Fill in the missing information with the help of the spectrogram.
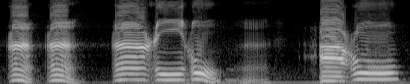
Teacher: Sedangkan ain, ain ini makhrajnya berasal daripada halqum, bagian tengah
